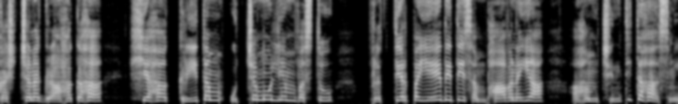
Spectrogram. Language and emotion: Sanskrit, fearful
